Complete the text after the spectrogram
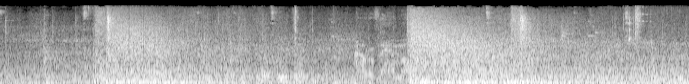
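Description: Fire roars and crackles from burning torches.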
